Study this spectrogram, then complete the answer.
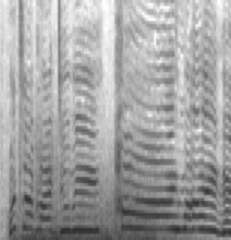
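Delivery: high, loud shouted welcome; excited greeting. Real, not acted. Streamer greets a chat viewer, high excited shout. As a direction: hail a friend across the room.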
